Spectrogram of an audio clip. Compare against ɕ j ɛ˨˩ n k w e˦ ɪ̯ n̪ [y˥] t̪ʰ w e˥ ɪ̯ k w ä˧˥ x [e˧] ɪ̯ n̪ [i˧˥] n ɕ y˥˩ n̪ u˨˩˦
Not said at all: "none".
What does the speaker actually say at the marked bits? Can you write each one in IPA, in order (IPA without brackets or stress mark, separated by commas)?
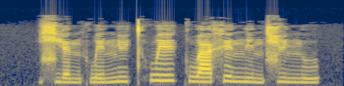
y˥˩, e˧, i˨˩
